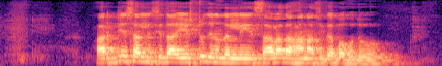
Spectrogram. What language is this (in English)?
Kannada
